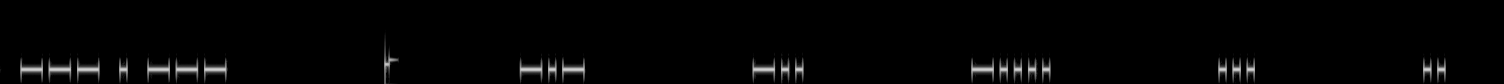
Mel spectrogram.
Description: Morse code, heard as a keyed tone, about 17 wpm, spaced as for 6 wpm, 700 Hz. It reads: OEO KD6SI
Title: USA Call Signs - 6 Characters - 8x Character Spacing - 17wpm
